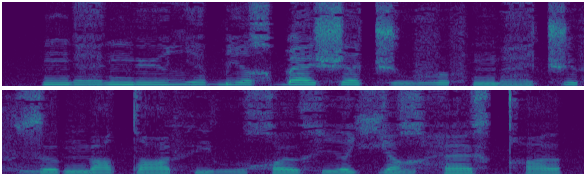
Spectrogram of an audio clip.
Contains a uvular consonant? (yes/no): yes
